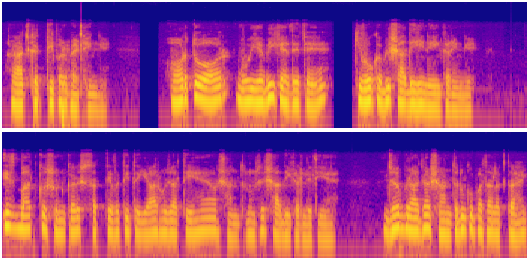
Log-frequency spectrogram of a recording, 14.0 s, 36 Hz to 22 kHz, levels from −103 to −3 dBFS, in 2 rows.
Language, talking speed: English, 180 wpm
